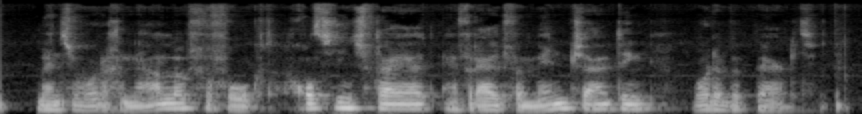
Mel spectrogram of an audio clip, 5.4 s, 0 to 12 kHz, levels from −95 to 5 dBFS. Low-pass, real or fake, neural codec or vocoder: 10.8 kHz; fake; codec, 44.1 kHz, 7.8 kbps, DAC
